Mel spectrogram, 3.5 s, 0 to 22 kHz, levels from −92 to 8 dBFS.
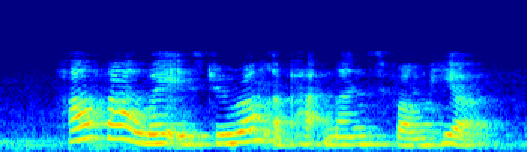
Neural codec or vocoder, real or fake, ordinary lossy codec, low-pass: codec, 16 kHz, 16 kbps, FreqCodec, smaller model; fake; none; 5.4 kHz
